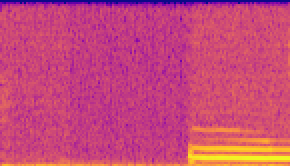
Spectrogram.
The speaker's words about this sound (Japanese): 今の聞こえた？猫が鳴いたように聞こえたなら多分もう来てる。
